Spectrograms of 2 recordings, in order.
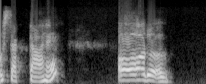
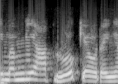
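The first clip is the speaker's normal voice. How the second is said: usual speaking voice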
